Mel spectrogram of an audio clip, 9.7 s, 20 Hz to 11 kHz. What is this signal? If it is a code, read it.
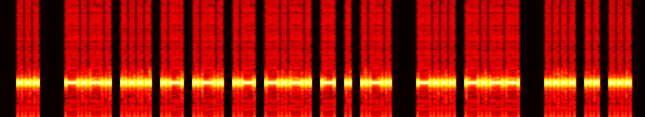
Morse code, heard as a keyed tone, about 20 wpm, 1000 Hz. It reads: S CHARACTER BY HIS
